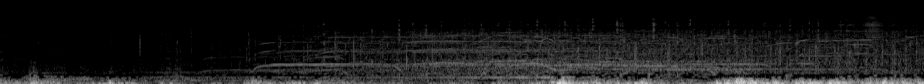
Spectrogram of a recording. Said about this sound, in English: Guests in attendance, please feel free to applaud your graduate as you hear their name called.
